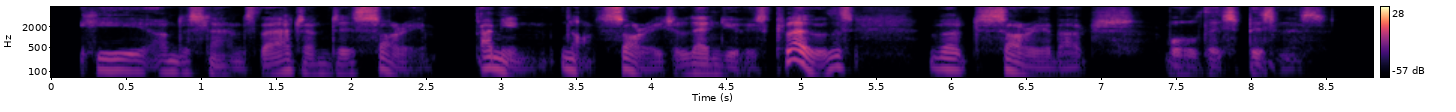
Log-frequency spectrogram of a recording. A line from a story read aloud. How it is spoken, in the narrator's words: mumbled Nikolai Parfenovitch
